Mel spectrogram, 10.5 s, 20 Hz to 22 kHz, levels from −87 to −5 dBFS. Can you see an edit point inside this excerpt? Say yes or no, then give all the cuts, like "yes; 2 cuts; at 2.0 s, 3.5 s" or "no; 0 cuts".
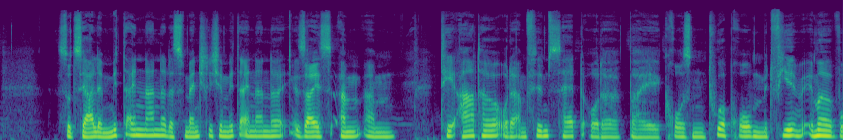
yes; 2 cuts; at 3.6 s, 7.8 s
